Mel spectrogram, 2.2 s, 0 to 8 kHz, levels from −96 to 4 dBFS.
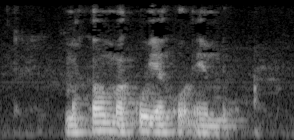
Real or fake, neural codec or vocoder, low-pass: real; none; 7.2 kHz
